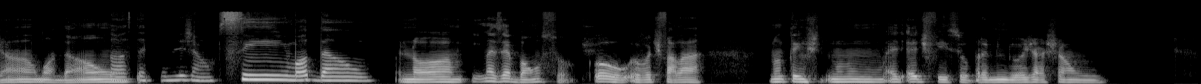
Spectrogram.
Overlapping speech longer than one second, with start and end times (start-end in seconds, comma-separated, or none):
none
